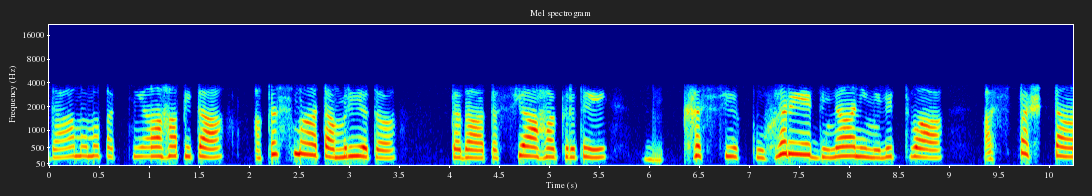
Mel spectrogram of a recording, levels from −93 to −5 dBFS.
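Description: Throughout, the speech has gone through the AMR narrowband mobile codec at a heavy setting that points to a low rate near 6.7 kbps. The line band runs from about 150 Hz to 3.5 kHz, with nothing above 3.6 kHz, so the voice sounds thin, buzzy and synthetic.

At 0.56 s, a repeated buffer occurs: fresh audio arrived late, so the device replayed the previous 20 ms slice once, which fits a 20 ms buffer. The hard joins make a brief buzzy click, and roughly 20 ms of real audio is lost.

At 1.02 s, just before "पिता अकस्मात्", the microphone volume is stepped up: the call software judged the input too quiet and raised the device gain in one jump of about 6 dB. Voice and background suddenly get louder together.

From 6.04 to 6.12 s there is another repeated buffer. This time the same 20 ms piece plays four extra times, giving a short mechanical stutter with a hard edge at each repeat, and about 70 ms of real audio goes missing.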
